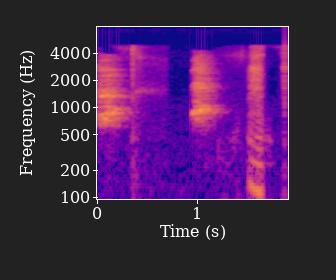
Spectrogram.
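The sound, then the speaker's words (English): A dog barks loudly while being fed: a couple of sharp, drawn-out barks followed by a shorter yip, with brief pauses between them and no one talking. “And my dog's being fed.”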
